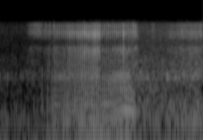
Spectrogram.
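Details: Sleeping dog sedated after a small dose of vet-prescribed Benadryl for allergies (sneezing, itchy watery eyes); a single rough rumbling snore rising and fading over about a second; snoring.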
